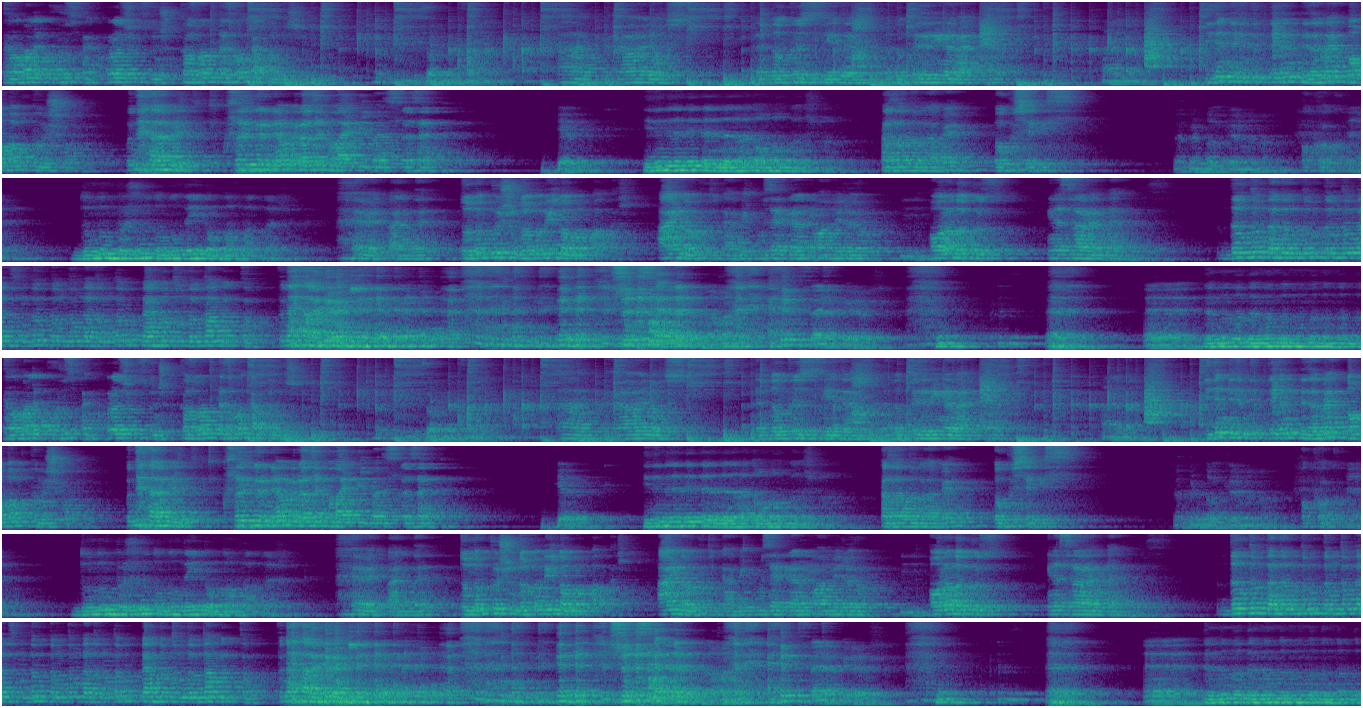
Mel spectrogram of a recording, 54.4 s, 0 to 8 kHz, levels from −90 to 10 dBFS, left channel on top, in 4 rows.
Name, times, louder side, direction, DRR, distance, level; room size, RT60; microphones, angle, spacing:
voice 1, 0.0-2.9 5.5-6.8 7.5-10.0 12.0-14.3 14.8-15.4 15.8-17.9 22.4-23.1 23.5-24.3 26.7-26.8 30.5-31.4 31.8-33.0 33.7-35.8 36.4-37.1 37.6-38.3 39.3-43.2 43.5-44.4 44.8-46.4 46.7-47.6 48.0-48.8 49.8-50.1 51.2-51.5, right 1 dB, 80° right, -4 dB, 2.2 m, -29 dB
sound 1, 1.8-12.8, equal, 5° right, 0.7 m, -36 dB
voice 2, 3.7-5.0 8.5-8.6 11.0-11.4 15.9-16.1 19.1-19.4 20.0-21.9 25.3-26.3 27.0-27.3 27.9-30.0 35.1-35.7 36.1-36.5 38.1-38.5 44.1-45.2 46.0-46.6 46.9-48.1 48.8-49.4 50.1-50.3 50.8-51.5 52.2-54.3, left 1 dB, 45° right, -7 dB, 1.5 m, -30 dB
5.5 x 4.7 x 4.4 m, 1.2 s
head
